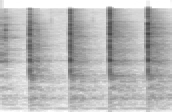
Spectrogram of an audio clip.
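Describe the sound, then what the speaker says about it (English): A tubing saw cutting through metal tubing during jewelry work, heard as four sharp, evenly spaced strokes, each a bright rasping attack that quickly fades, close and moderately loud with no talking. "And I'm going to use my tubing saw or cutter thing"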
